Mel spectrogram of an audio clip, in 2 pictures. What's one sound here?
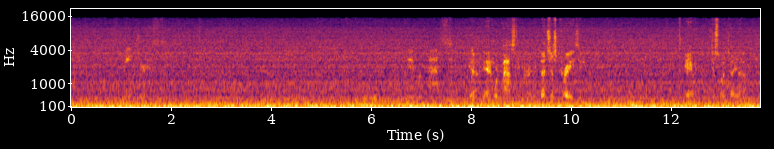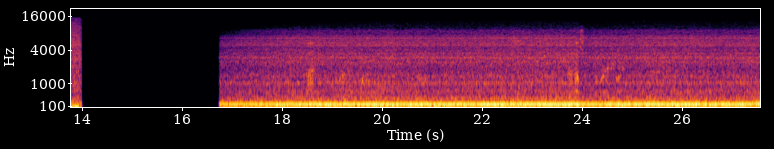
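Tyres roar on the road at speed.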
